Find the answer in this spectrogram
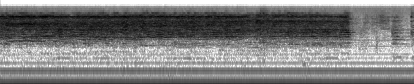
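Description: Recorded music playing over a steady low electrical hum; the bright upper part of the music cuts off abruptly about five seconds in.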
